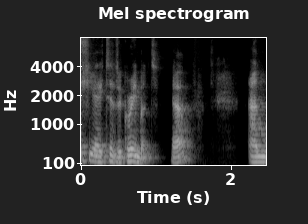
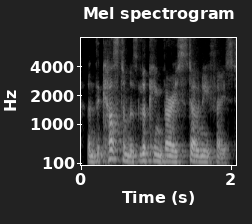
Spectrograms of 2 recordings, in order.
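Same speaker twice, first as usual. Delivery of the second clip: ordinary delivery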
